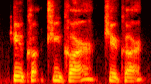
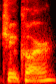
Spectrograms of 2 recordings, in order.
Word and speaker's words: Cukor: And I've got to get this right because you're you're very specific about the pronunciation in the book. Cuc. Is that correct? Cucor. Yeah. You like Cubal. Cucor.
